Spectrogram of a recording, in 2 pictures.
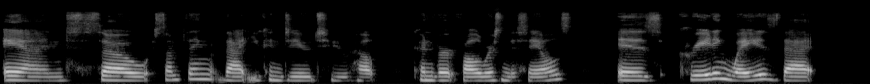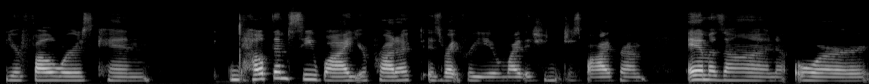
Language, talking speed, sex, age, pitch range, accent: English, 135 wpm, female, 10-29, 180-205 Hz, American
